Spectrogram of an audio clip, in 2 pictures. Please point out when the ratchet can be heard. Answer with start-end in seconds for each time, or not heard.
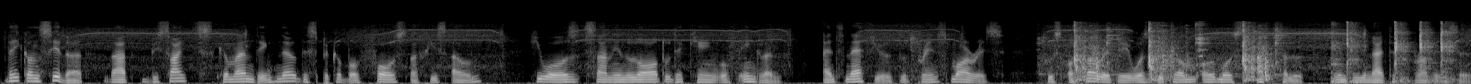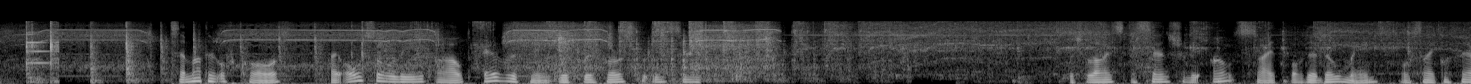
18.2-29.1.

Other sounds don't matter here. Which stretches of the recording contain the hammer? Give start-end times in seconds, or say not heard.
10.3-18.1.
